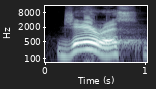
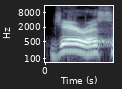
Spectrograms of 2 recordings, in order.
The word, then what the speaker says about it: Jair: Verse 22, "And behold, there cometh one of the rulers of the synagogue, Jairus by name." So the man with the request, his name is Jairus. His name would be equivalent to one of Israel's judges, Jair, or Jair, as it's sometimes pronounced.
